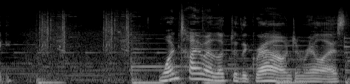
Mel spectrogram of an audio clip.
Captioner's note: camera shutter clicking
